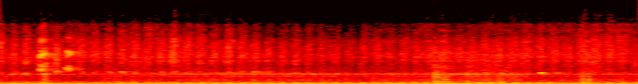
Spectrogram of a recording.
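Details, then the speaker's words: Lowered Nissan Z daily driver over a speed bump: heavy road rumble with a few sharp, isolated clunks from the front suspension. "Sounds like your whole suspension's gonna come off the car. It did once already."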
